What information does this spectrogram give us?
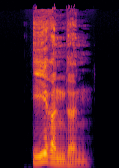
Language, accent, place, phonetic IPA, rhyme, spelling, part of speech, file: German, Germany, Berlin, [ˈeːʁəndn̩], -eːʁəndn̩, ehrenden, adjective, De-ehrenden.ogg
- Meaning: inflection of ehrend: 1. strong genitive masculine/neuter singular 2. weak/mixed genitive/dative all-gender singular 3. strong/weak/mixed accusative masculine singular 4. strong dative plural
